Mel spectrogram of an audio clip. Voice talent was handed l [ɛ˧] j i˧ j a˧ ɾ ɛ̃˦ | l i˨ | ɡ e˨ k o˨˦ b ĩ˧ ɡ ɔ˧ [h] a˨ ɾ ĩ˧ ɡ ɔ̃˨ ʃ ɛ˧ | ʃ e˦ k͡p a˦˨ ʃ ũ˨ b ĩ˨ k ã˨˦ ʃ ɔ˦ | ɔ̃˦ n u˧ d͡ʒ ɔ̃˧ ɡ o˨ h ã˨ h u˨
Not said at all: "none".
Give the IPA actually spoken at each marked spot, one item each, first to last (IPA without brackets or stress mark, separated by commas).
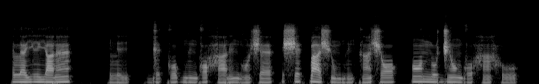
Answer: ɛ˧, h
